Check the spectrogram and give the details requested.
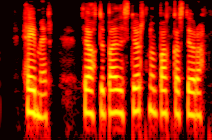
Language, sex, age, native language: Icelandic, female, 13, Icelandic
